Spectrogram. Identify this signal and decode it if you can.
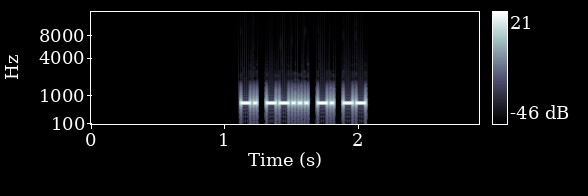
Morse code, heard as a keyed tone, about 50 wpm, 700 Hz. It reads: N7NM
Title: Call Signs - 50wpm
